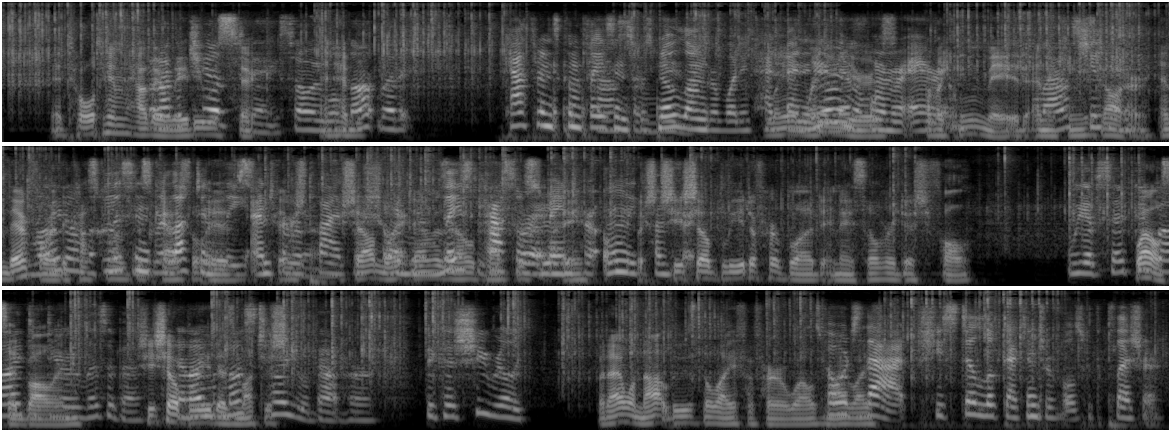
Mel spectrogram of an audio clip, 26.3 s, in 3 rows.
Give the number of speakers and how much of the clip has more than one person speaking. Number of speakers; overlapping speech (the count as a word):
three, about 55%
